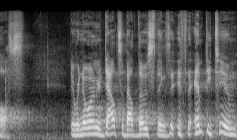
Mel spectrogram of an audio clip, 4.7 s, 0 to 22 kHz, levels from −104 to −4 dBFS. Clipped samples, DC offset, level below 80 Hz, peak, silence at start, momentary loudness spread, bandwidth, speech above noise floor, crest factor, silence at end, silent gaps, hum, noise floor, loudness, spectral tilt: under 0.1%; under 0.1%; -60 dBFS; -6 dBFS; 0 s; 7 LU; 16 kHz; 34 dB; 18 dB; 0 s; none; none; -56 dBFS; -23 LUFS; -4.5 dB/octave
